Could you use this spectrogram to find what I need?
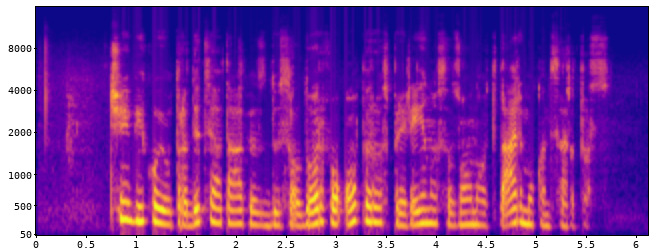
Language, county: Lithuanian, Vilnius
